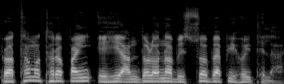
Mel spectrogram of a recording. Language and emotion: Odia, neutral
